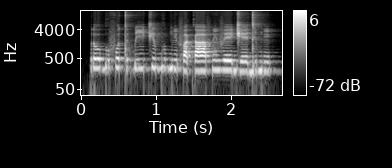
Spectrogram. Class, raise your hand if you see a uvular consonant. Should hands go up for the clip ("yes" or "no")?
no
